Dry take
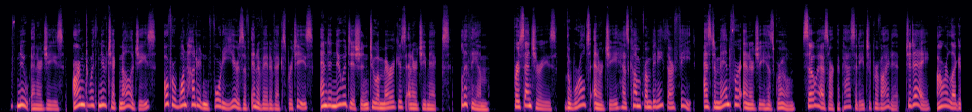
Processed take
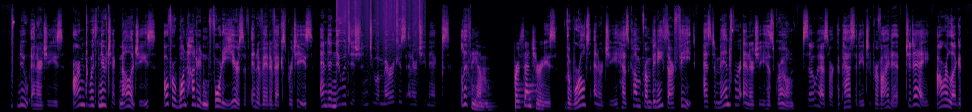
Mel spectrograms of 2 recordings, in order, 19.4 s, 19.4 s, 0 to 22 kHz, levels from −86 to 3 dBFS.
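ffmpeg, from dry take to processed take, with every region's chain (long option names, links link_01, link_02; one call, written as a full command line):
ffmpeg -i in.wav -filter_complex "[0:a]asettb=1/sr,asplit=3[link_01][link_02][link_03];[link_01]atrim=end=6.714[link_04];[link_02]atrim=start=6.71:end=8.51,asetpts=PTS-STARTPTS,afade=type=in:duration=0.004:curve=qsin,afade=type=out:start_time=1.796:duration=0.004:curve=qsin,aeval=exprs='val(0)+0.5*0.015*sgn(val(0))':channel_layout=same,bass=frequency=250:gain=-12,treble=frequency=4000:gain=13[link_05];[link_03]atrim=start=8.506[link_06];[link_04][link_05]acrossfade=duration=0.004:curve1=hsin:curve2=qsin[link_07];[link_07][link_06]acrossfade=duration=0.004:curve1=qsin:curve2=hsin,asettb=1/sr,asplit=3[link_08][link_09][link_10];[link_08]atrim=end=9.404[link_11];[link_09]atrim=start=9.4:end=10.87,asetpts=PTS-STARTPTS,afade=type=in:duration=0.004:curve=qsin,afade=type=out:start_time=1.466:duration=0.004:curve=qsin,lowpass=1600,lowshelf=frequency=220:gain=11.5,bandreject=frequency=53.83:width_type=h:width=4,bandreject=frequency=107.66:width_type=h:width=4,bandreject=frequency=161.49:width_type=h:width=4,bandreject=frequency=215.32:width_type=h:width=4,bandreject=frequency=269.15:width_type=h:width=4,bandreject=frequency=322.98:width_type=h:width=4,bandreject=frequency=376.81:width_type=h:width=4,bandreject=frequency=430.64:width_type=h:width=4,bandreject=frequency=484.47:width_type=h:width=4,bandreject=frequency=538.3:width_type=h:width=4,bandreject=frequency=592.13:width_type=h:width=4,bandreject=frequency=645.96:width_type=h:width=4,bandreject=frequency=699.79:width_type=h:width=4,bandreject=frequency=753.62:width_type=h:width=4,bandreject=frequency=807.45:width_type=h:width=4,bandreject=frequency=861.28:width_type=h:width=4,bandreject=frequency=915.11:width_type=h:width=4,bandreject=frequency=968.94:width_type=h:width=4,bandreject=frequency=1022.77:width_type=h:width=4,bandreject=frequency=1076.6:width_type=h:width=4,bandreject=frequency=1130.43:width_type=h:width=4[link_12];[link_10]atrim=start=10.866[link_13];[link_11][link_12]acrossfade=duration=0.004:curve1=hsin:curve2=qsin[link_14];[link_14][link_13]acrossfade=duration=0.004:curve1=qsin:curve2=hsin,highpass=480,aderivative,acompressor=threshold=-51dB:ratio=12,volume=15dB" out.wav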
